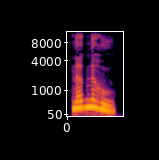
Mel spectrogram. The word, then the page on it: ನಗ್ನಹು: nagnahu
